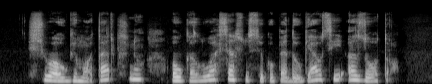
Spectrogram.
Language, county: Lithuanian, Vilnius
